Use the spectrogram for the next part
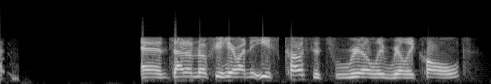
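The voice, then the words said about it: New Jersey accent. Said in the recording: “I'm in New Jersey. ... Well, you've got the accent for it.”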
